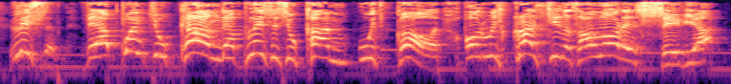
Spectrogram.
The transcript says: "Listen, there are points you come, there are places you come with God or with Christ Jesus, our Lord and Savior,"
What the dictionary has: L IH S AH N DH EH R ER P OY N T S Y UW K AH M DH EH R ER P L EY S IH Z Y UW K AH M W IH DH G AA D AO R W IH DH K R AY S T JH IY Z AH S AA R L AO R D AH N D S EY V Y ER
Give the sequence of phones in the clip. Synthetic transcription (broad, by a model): L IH S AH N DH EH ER P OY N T Y UW K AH M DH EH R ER P L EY S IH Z Y UW K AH M W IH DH G AA D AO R W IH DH K R AY S T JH IY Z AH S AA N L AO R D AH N S EY V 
